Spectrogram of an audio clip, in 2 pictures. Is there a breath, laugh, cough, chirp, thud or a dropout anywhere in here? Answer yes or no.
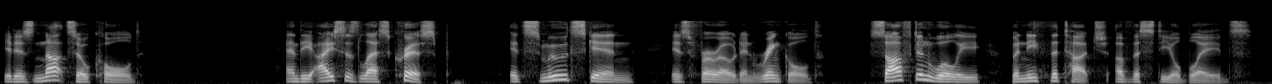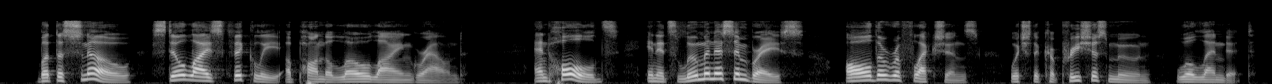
no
